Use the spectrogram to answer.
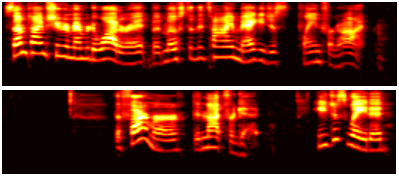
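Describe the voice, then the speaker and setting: Speaking at a medium pitch, a woman dramatically and expressively reads a storybook to young kids, pausing for asides aimed at her listeners.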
